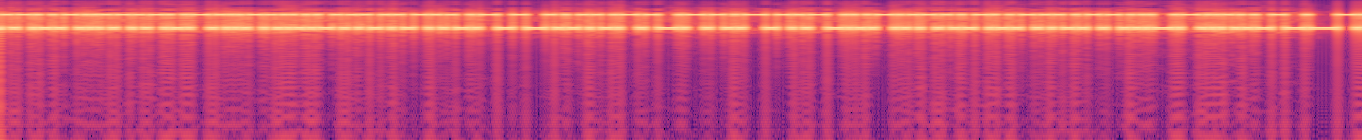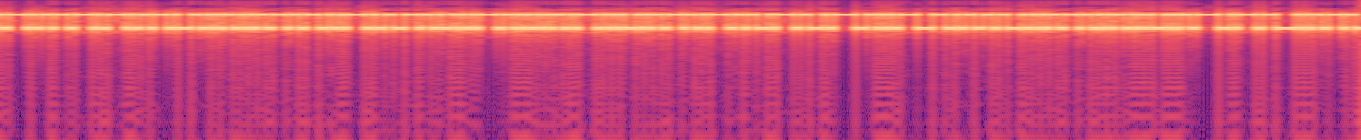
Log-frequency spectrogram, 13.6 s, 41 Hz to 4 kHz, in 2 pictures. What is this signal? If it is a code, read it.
RTTY, about 45.45 baud. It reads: HAS HER FULL COMPLEMENT OF PHALANXES. USS NEW JERSEYS ELECTRONICS SYSTEMS
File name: fsk850 / battleshipnj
